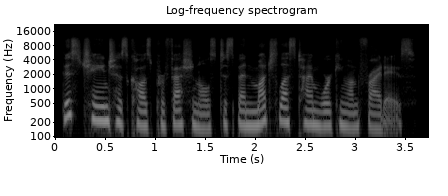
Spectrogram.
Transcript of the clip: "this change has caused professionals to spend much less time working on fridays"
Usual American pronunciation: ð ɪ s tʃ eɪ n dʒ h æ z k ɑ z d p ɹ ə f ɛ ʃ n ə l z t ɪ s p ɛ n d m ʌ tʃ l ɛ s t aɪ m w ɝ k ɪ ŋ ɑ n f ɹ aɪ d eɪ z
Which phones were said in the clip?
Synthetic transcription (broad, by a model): ð ɪ s tʃ eɪ n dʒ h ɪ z k ɑ z d p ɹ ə f ɛ ʃ n l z t ɪ s p ɛ n d m ʌ tʃ l ɛ s t aɪ m w ɝ k ɪ ŋ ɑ n f ɹ aɪ d eɪ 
